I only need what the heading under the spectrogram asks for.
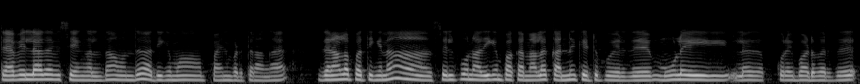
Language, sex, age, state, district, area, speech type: Tamil, female, 30-45, Tamil Nadu, Namakkal, rural, spontaneous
